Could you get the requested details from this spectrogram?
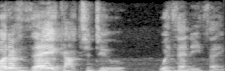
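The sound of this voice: Putting on a character voice, a man speaks at a moderate pace in a fairly low pitch with a husky, rough edge, a bright, sharp tone and big pitch swings.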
